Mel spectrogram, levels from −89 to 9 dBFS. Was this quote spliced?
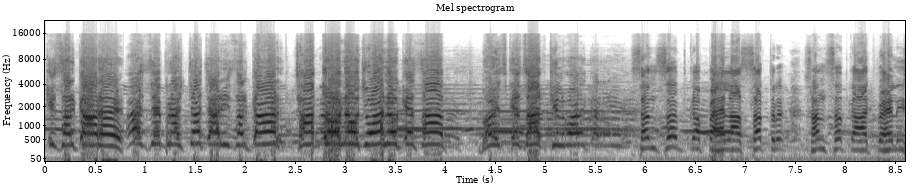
yes; 3 cuts; at 0.8 s, 2.4 s, 5.8 s

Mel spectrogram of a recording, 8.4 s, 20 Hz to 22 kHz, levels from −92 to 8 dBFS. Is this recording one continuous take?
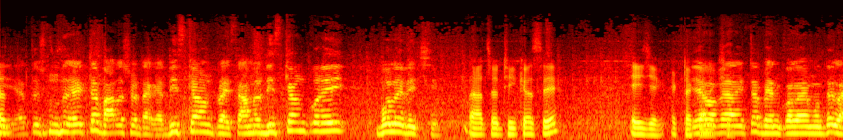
yes; 0 cuts

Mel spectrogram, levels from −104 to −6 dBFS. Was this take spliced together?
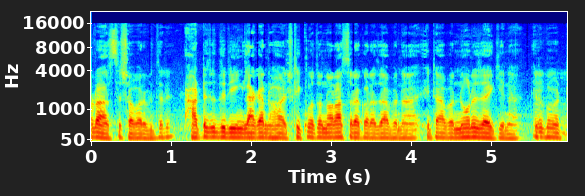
yes; 2 cuts; at 1.2 s, 2.5 s

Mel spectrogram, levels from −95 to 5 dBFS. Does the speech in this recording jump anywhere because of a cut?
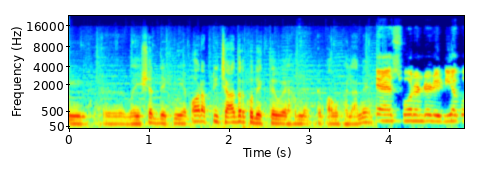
yes; 2 cuts; at 1.5 s, 3.8 s

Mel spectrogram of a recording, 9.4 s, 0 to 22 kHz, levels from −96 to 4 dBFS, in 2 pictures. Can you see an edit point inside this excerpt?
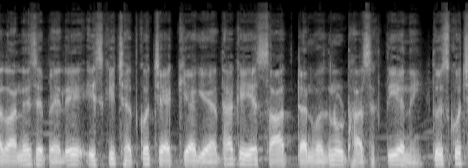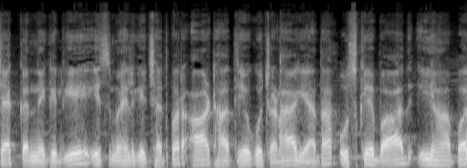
no; 0 cuts

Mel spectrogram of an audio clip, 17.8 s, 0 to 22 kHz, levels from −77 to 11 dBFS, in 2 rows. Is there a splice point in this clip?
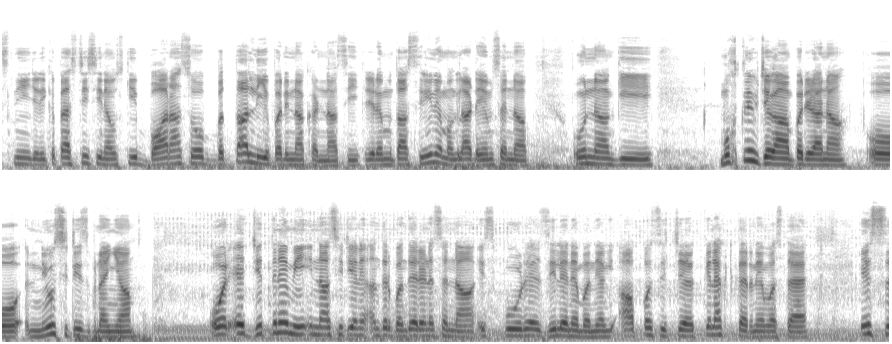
yes; 2 cuts; at 3.7 s, 10.3 s

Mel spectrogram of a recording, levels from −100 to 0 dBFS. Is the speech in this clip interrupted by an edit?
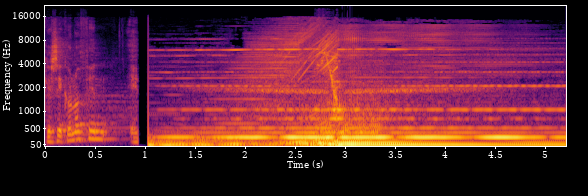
no; 0 cuts

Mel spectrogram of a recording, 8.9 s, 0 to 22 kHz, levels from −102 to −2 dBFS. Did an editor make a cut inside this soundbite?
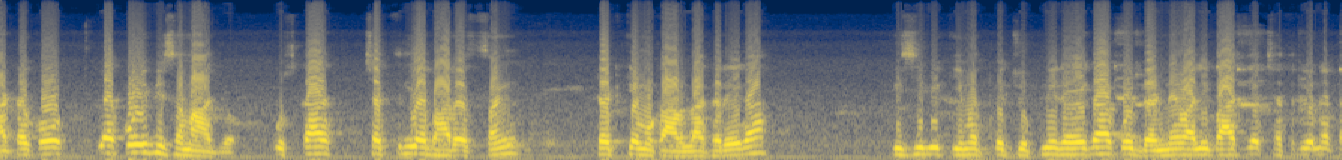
no; 0 cuts

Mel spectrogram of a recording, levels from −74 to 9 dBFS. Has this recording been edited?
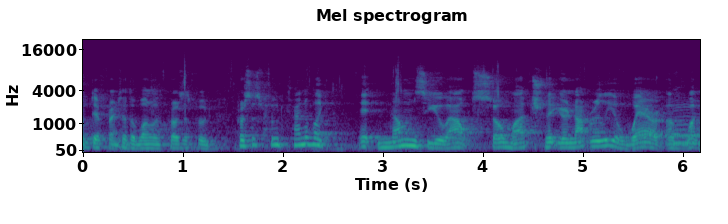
no; 0 cuts

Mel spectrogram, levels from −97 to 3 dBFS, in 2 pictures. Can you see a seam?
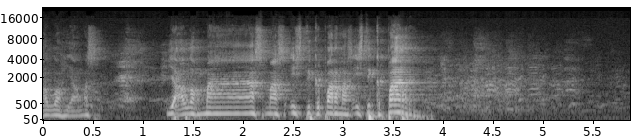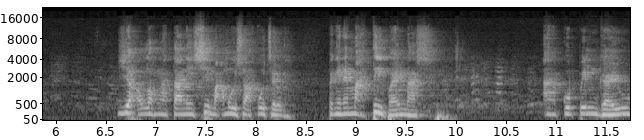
no; 0 cuts

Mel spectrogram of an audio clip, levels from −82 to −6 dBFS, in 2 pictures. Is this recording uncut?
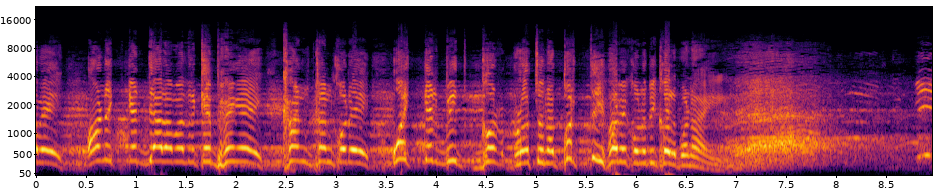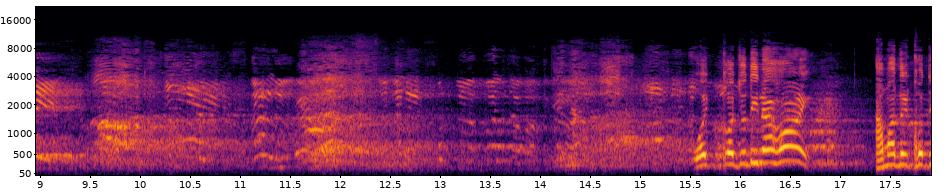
yes; 0 cuts

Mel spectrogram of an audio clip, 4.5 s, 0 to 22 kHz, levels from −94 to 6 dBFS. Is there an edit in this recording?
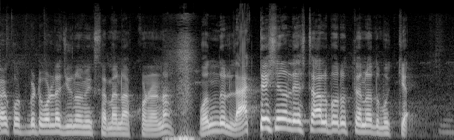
yes; 1 cut; at 1.8 s

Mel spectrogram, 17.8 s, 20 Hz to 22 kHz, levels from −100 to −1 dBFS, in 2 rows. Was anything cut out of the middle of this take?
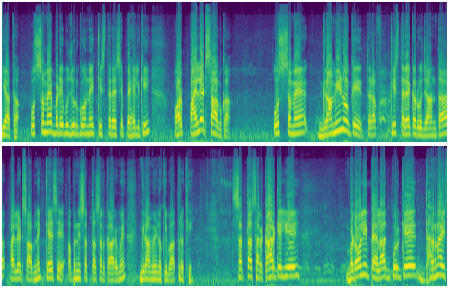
yes; 1 cut; at 13.2 s

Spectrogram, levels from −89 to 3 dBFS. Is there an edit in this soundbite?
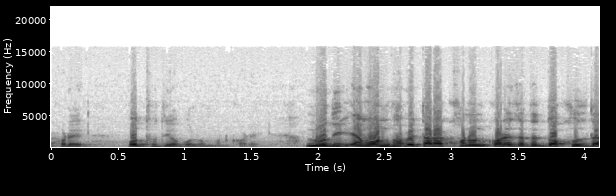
yes; 1 cut; at 1.8 s

